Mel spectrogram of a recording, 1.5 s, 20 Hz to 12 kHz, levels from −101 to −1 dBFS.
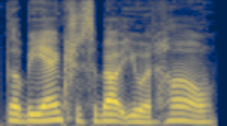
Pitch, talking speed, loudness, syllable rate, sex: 165 Hz, 275 wpm, -16 LUFS, 6.7 syllables/s, female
